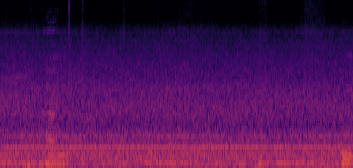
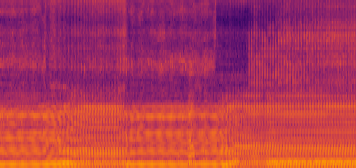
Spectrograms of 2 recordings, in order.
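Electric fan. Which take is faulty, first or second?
first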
